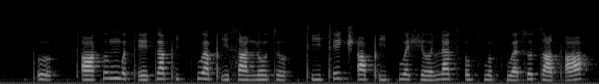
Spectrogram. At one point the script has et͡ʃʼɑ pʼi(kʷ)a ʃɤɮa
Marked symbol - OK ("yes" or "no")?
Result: yes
